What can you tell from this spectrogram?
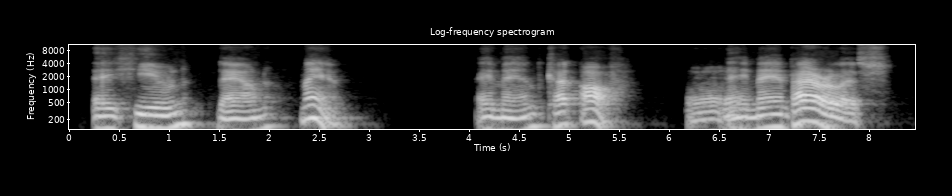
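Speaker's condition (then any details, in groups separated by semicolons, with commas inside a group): ALS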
